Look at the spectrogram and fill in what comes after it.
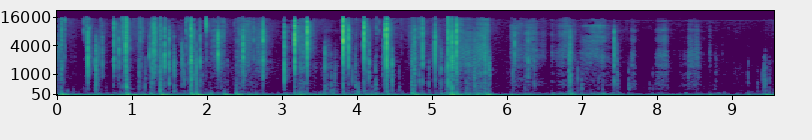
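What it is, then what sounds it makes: Plastic air cushion packaging sheet. A clear polyethylene air cushion packaging sheet is held close to the lens and pinched and rubbed by gloved fingertips. It makes dense, irregular crinkling with sharp bright crackles over a deep, low handling rumble. The crinkling is busiest and loudest in the first six seconds, then thins to softer rustling.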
